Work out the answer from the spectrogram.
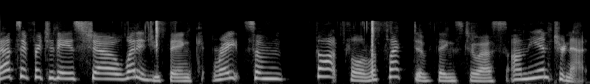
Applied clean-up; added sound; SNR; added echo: neural mask model Resemble Enhance denoiser.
